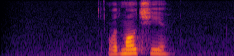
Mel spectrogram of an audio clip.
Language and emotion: Russian, angry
